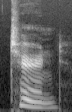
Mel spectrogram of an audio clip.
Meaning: 1. simple past and past participle of turn 2. In the pattern "X turned Y", indicates that someone has turned (changed) from X into Y
- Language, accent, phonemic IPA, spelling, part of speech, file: English, US, /tɝnd/, turned, verb, En-us-turned.ogg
